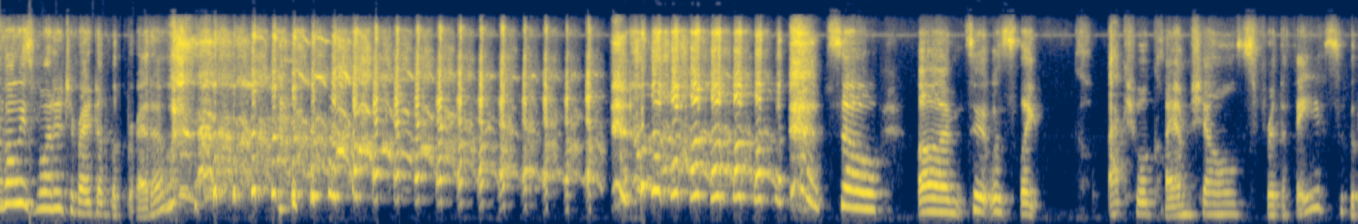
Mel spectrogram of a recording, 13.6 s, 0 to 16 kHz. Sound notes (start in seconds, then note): 1.7 laughter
